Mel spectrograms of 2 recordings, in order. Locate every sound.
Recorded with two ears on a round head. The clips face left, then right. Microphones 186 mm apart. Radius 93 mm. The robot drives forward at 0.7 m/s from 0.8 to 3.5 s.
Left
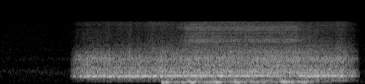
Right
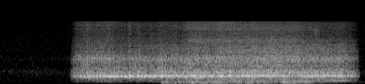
1.6 s a hiss: 25° left (ahead or behind), 7.5 m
